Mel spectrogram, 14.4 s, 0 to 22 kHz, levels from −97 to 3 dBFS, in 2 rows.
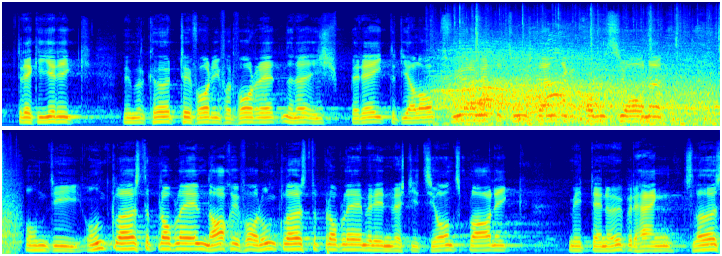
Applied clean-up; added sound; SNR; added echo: none; Crowd; -1 dB; none.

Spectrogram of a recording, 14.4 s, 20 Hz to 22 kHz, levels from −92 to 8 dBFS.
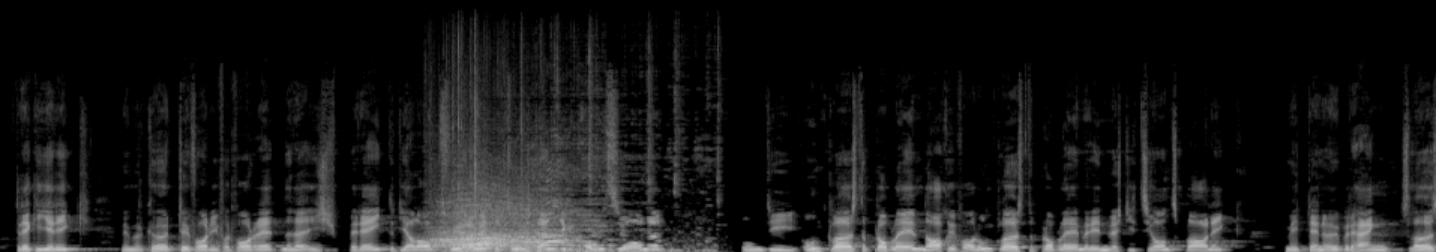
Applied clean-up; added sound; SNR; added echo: classical method Wiener filter.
